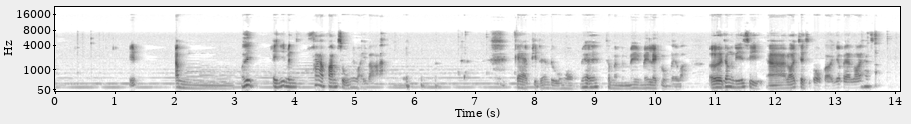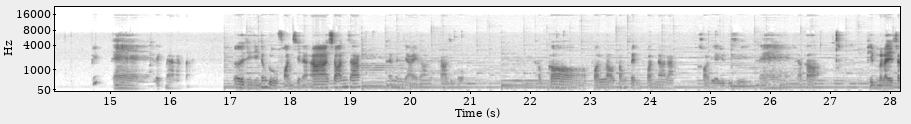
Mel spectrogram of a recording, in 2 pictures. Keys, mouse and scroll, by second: 6.6 click, 7.1 click, 19.1 click, 20.6 click, 22.3 click, 24.9 click.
